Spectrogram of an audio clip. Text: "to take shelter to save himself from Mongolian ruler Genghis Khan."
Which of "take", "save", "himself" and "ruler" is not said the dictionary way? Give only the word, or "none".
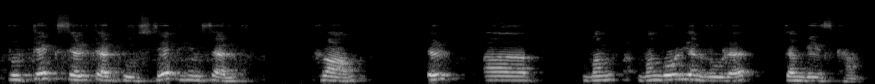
save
